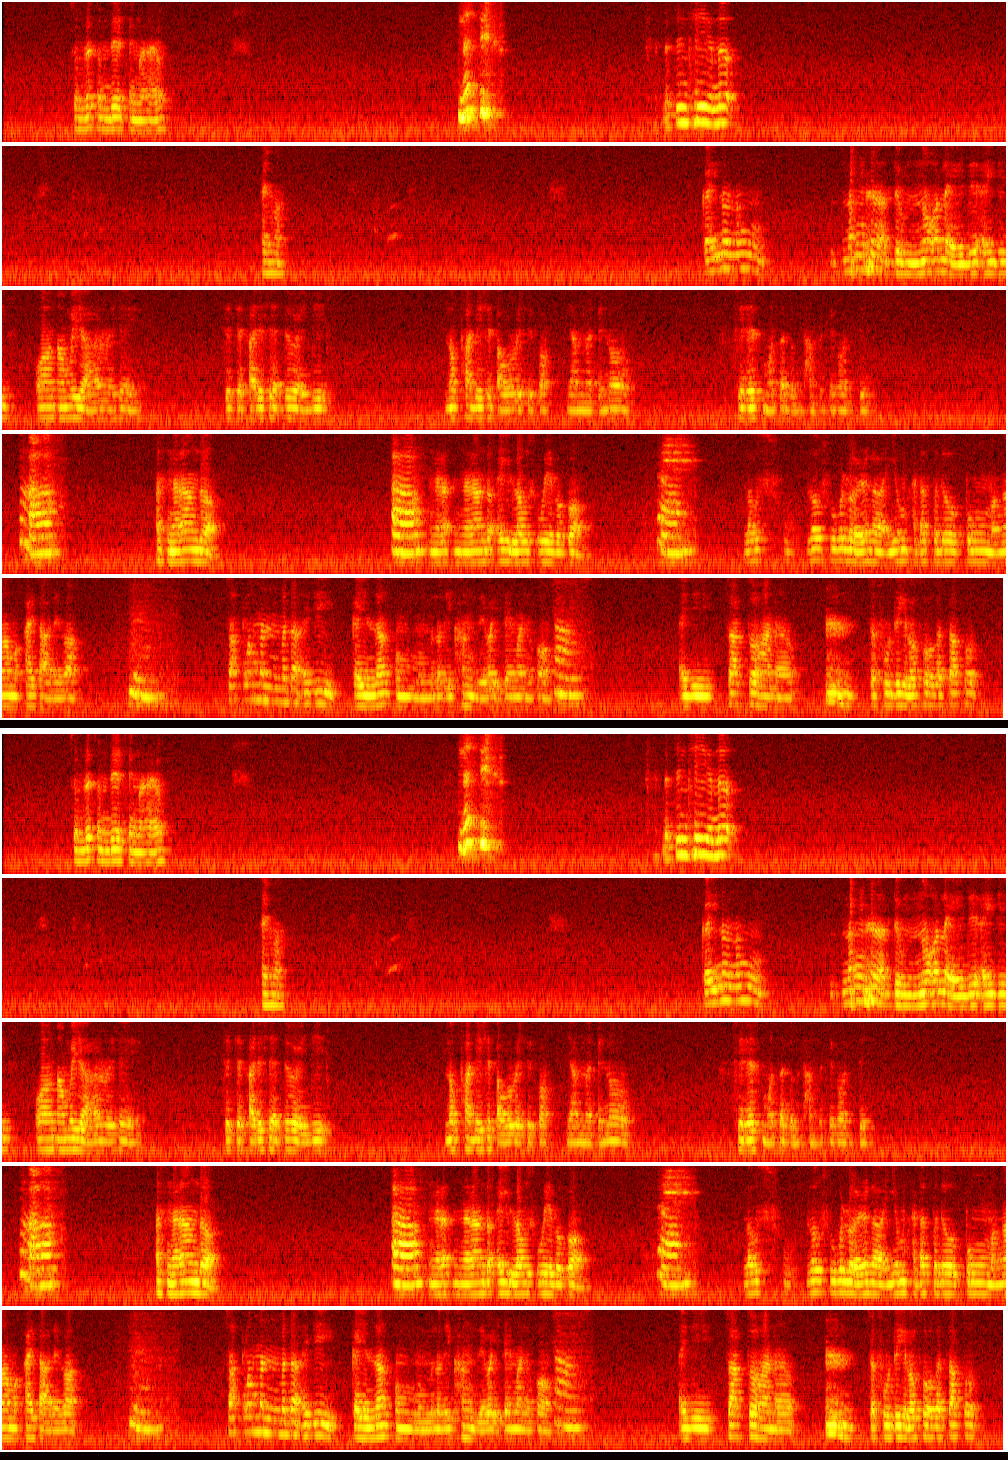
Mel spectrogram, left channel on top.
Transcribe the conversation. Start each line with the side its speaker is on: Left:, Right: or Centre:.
Right: ꯆꯨꯝꯗ ꯆꯨꯝꯗꯦꯁꯦꯡꯅ ꯍꯥꯏꯌꯣ
Left: ꯅꯠꯇꯦ
Right: ꯅ ꯆꯤꯟꯊꯤꯒꯅꯨ ꯍꯩꯃ ꯀꯩꯅꯣ ꯅꯪ ꯅꯪꯅ ꯑꯗꯨꯝ ꯅꯣꯛꯑ ꯂꯩꯔꯗꯤ ꯑꯩꯗꯤ ꯋꯥ ꯉꯥꯡꯕ ꯌꯥꯔꯔꯣꯏꯍꯦ ꯁꯦ ꯁꯦ ꯐꯔꯦꯁꯦ ꯑꯗꯨ ꯑꯣꯏꯗꯤ ꯅ ꯐꯥꯗꯦꯁꯦ ꯇꯧꯔꯨꯔꯁꯦꯀꯣ ꯌꯥꯝꯅ ꯀꯩꯅꯣ ꯁꯤꯔꯤꯁ ꯃꯣꯠꯇ ꯑꯗꯨꯝ ꯊꯝꯃꯁꯦꯀꯣꯗꯤ
Left: ꯑꯥ
Right: ꯑꯁ ꯉꯔꯥꯡꯗꯣ
Left: ꯑꯥ
Right: ꯉꯔꯥꯡ ꯉꯔꯥꯡꯗꯣ ꯑꯩ ꯂꯧ ꯁꯨꯑꯦꯕꯀꯣ
Left: ꯑꯥ
Right: ꯂꯥꯎꯁ ꯂꯧ ꯁꯨꯕ ꯂꯣꯏꯔꯒ ꯌꯨꯝ ꯍꯜꯂꯛꯄꯗꯣ ꯄꯨꯡ ꯃꯉꯥ ꯃꯈꯥꯏ ꯇꯥꯔꯦꯕ
Left: ꯎꯝ
Right: ꯆꯥꯛꯂꯝꯃꯟꯕꯗ ꯑꯩꯗꯤ ꯀꯩ ꯌꯦꯟꯖꯥꯡ ꯊꯣꯡꯃꯝꯕꯅꯣꯗꯤ ꯑꯩ ꯈꯪꯗꯦꯕ ꯏꯇꯩ ꯃꯥꯅ ꯀꯣ
Left: ꯑ
Right: ꯑꯩꯗꯤ ꯆꯥꯛꯇꯣ ꯍꯥꯟꯅ ꯆꯐꯨꯗꯒꯤ ꯂꯧꯊꯣꯛꯑꯒ ꯆꯥꯛꯇꯣ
